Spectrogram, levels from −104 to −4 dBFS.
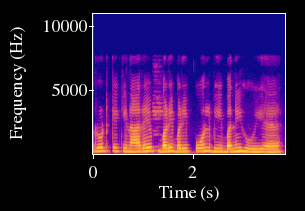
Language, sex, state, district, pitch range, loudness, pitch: Hindi, female, Jharkhand, Garhwa, 230-265 Hz, -19 LUFS, 245 Hz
